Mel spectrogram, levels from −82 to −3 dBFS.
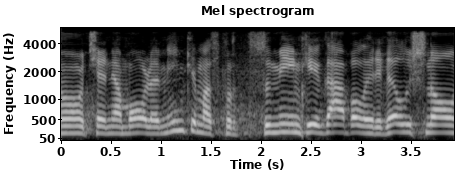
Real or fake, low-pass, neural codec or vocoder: fake; 5.4 kHz; codec, 44.1 kHz, 3.4 kbps, Pupu-Codec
